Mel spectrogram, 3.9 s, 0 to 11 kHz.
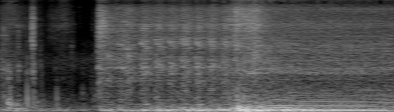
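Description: A B16-swapped 1996 Honda Civic EK hatchback cranks and catches after a brief quiet pause, then settles into a loud, steady idle close by.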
